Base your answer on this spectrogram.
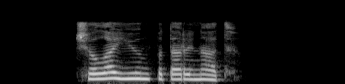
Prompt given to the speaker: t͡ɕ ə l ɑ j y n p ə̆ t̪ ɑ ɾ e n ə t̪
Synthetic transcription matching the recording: t͡ɕ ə l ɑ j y n p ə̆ t̪ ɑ ɾ e n ɑ t̪

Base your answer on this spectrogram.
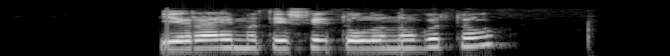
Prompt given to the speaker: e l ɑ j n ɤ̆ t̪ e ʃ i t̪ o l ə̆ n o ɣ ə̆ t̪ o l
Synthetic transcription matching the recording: e ɾ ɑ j m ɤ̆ t̪ e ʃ e t̪ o l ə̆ n o ɣ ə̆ t̪ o l

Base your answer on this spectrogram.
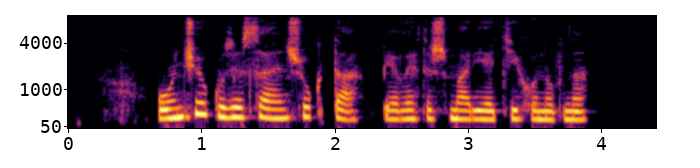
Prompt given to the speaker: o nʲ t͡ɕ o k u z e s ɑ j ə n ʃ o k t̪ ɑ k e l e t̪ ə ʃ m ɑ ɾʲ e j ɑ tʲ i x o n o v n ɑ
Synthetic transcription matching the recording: o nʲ t͡ɕ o k u z e s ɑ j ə n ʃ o k t̪ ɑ p e l e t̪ ə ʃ m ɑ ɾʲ i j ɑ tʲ i x o n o v n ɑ

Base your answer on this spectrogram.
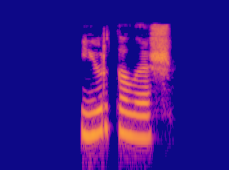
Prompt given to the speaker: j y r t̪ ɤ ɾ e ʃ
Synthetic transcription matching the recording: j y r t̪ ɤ l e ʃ

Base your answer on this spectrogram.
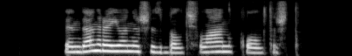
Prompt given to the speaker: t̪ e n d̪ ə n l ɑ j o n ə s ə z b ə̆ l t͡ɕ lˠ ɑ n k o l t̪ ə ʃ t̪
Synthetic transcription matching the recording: t̪ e n d̪ ɑ n r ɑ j o n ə ʃ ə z b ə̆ l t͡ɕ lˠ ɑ n k o l t̪ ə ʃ t̪

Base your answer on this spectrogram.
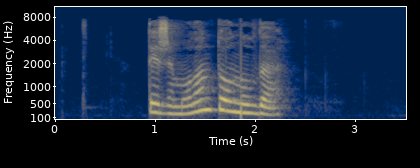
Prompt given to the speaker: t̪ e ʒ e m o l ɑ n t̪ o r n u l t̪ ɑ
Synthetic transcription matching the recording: t̪ e ʒ e m o l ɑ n t̪ o l n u l d̪ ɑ

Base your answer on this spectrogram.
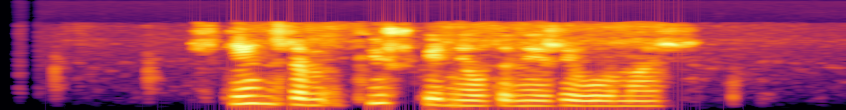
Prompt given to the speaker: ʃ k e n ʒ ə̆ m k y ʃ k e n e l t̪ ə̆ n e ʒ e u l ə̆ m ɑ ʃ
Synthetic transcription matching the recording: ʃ k e n ʒ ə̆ m k y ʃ k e n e l t̪ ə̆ n e ʒ e u l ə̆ m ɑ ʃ

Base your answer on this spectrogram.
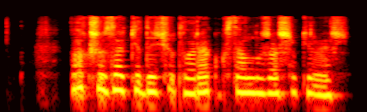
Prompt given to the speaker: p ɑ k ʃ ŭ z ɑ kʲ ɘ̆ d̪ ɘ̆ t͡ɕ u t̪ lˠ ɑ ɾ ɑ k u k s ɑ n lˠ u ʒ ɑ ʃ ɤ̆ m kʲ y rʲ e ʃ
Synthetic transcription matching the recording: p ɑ k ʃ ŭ z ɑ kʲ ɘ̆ d̪ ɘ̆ t͡ɕ u t̪ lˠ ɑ ɾ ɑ k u k s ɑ n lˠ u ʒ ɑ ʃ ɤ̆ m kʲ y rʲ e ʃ

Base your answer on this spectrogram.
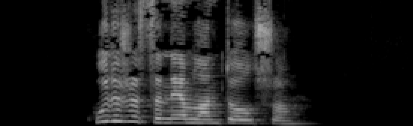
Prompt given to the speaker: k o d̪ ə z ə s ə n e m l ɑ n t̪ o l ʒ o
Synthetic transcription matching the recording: k u d̪ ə ʒ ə s ə n e m l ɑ n t̪ o l ʃ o

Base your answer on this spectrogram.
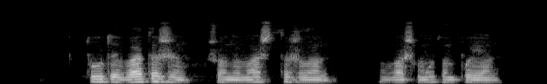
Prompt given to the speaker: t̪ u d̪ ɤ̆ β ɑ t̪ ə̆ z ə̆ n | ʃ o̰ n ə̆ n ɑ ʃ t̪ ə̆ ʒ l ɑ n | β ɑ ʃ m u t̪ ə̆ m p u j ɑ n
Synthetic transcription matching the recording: t̪ u d̪ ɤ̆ β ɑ t̪ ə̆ ʒ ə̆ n | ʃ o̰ n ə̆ m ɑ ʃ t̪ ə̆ ʒ l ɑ n | β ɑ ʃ m u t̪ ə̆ m p u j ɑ n

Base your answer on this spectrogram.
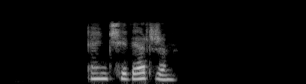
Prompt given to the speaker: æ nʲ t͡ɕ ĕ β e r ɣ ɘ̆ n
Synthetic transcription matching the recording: æ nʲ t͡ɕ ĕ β æ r ʒ ɘ̆ m

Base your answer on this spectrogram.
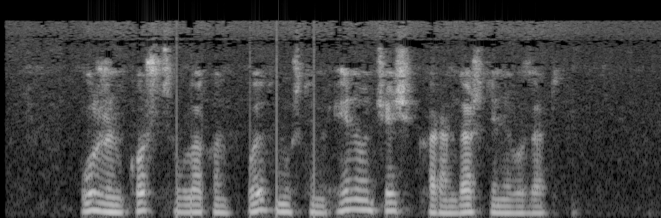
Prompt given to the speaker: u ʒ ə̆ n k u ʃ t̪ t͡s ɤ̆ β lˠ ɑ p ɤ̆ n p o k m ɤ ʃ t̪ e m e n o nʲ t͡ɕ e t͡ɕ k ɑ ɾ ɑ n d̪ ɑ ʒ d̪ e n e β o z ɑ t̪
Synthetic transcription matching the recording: u ʒ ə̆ n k o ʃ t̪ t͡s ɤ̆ β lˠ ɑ k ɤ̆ n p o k m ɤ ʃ t̪ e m e n o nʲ t͡ɕ e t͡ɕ k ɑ ɾ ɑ n d̪ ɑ ʃ d̪ e n e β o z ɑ t̪

